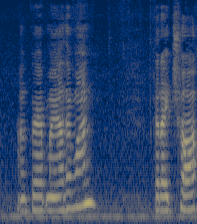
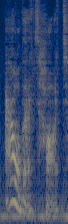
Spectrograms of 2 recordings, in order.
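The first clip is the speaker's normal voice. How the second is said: normal talking voice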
